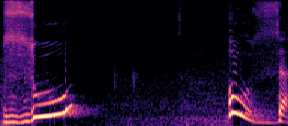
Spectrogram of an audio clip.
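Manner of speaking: ZOU and OUZ held long and strong; teacher modelling ZOU, then OUZ, separately; syllable drill. Shown as a demonstration. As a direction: stretch the ou and buzz the z. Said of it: "Le son ou".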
